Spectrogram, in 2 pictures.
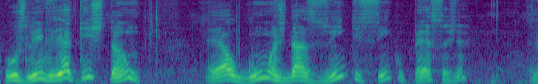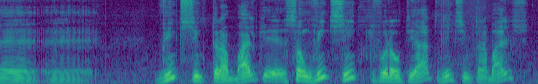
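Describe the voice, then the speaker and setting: A man's voice: medium pitch, sing-song, normal speed, mellow, slightly rough. A man hosting a conversational TV interview, rambling and often repeating his phrases. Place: TV studio.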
